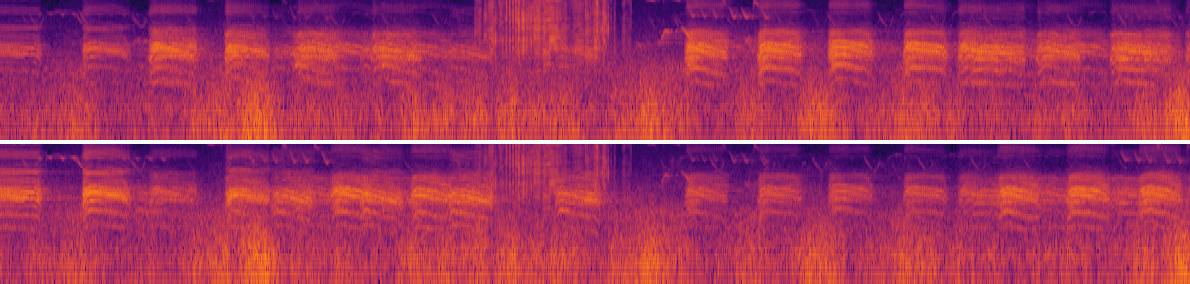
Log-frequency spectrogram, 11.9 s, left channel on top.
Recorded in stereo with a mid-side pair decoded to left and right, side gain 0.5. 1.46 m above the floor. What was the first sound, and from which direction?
A squeak, 30° left.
